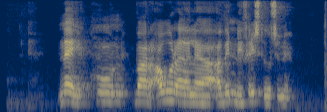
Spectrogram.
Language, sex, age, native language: Icelandic, male, 12, Icelandic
